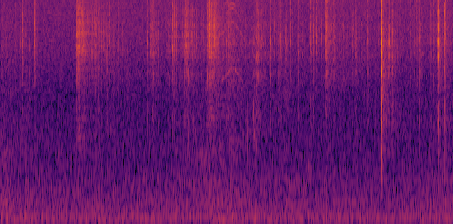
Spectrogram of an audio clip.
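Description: Dry spice rub sprinkled over raw poussins, with hands handling the birds on a plate: faint soft pattering with a few scattered small ticks.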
